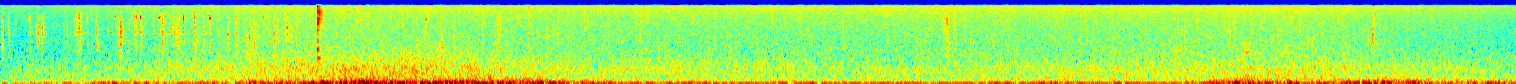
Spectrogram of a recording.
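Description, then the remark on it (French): Rain hisses steadily throughout while deep, rolling thunder swells twice, once early on and again near the end, in an afternoon thunderstorm with snow at a mountain base camp, with no voices. “Les après-midi, il neigeait, il y avait de l'orage, il faisait mauvais euh, la moitié de la journée.”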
